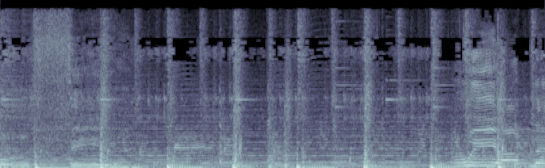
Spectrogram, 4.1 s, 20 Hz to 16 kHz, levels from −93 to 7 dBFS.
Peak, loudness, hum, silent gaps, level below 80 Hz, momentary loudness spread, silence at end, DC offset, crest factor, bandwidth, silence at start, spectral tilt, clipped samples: 0 dBFS; -18 LUFS; none; none; -26 dBFS; 6 LU; 0 s; 0.1%; 16 dB; 16 kHz; 0 s; -5 dB/octave; under 0.1%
